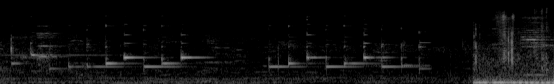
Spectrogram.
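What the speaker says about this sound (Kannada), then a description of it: "ಫೋನ್ ಬರೋದವು" A phone ringtone plays a repeating electronic melody of bright tones, moderately loud and close, for about five seconds before giving way to a burst of rougher background noise.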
